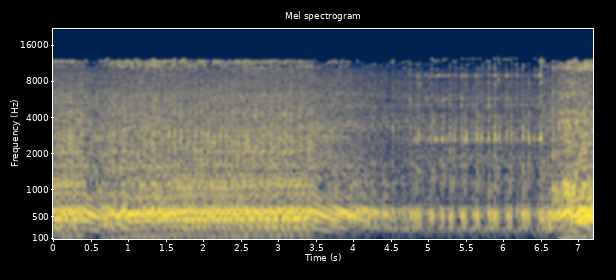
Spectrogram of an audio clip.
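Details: Echo CS-341 chainsaw, new carburetor fitted but still ran poorly, after carb high-speed tuning and new bar and chain: high clean screaming rev that drops and climbs back crisply without burbling; slight bog noted, running good.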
